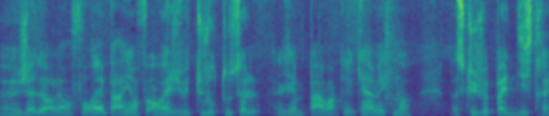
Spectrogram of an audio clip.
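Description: A man talks very fast with a fairly low pitch and vocal fry. His intonation is monotone and flat. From France, Bois-le-Roi. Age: 50s. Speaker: show jumping rider and trainer. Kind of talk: interview. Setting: equestrian club clubhouse. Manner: halting, many hesitations.

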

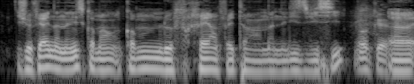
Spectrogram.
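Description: On a very clean recording with a silent background, a man speaks at a fairly quick pace. His pitch is very deep and low, his tone dark and mellow. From Belgium, grew up after early childhood in Rwanda, Congo and Kenya refugee camps. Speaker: startup coach and fundraising advisor. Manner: hesitant, many fillers and repetitions.

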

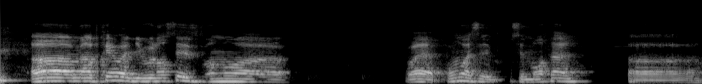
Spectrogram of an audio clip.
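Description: A man speaks very slowly at a fairly high pitch, sounding somewhat breathy. His pitch varies in an ordinary way, and he takes long, frequent pauses. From France. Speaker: basketball draft prospect. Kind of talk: video interview.

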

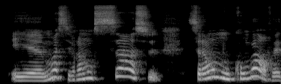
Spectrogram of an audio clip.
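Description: On a very clean recording with a silent background, a woman speaks at a moderate pace in an animated tone. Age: 20s. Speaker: social media consultant. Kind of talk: casual interview. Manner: spontaneous, animated.

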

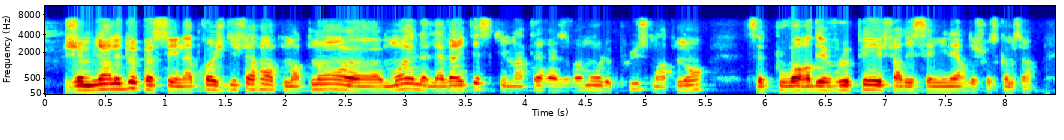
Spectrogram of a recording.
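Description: Talking very fast, a man keeps a fairly even intonation at a medium pitch while his loudness swings a lot. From French-speaking Switzerland, near Geneva. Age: 20s. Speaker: professional bodybuilder. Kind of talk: casual chat.

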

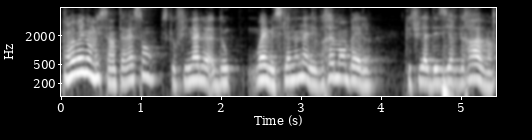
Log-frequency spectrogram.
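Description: Her speech runs at a very fast pace, with a fairly high pitch and ordinary pitch variation. This woman's loudness swings widely. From rural France, small village. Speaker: podcast host. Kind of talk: casual interview. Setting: at the guest's home.

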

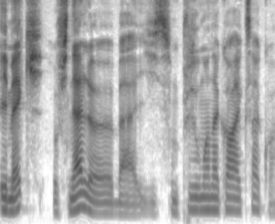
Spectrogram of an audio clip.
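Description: A medium-pitched man speaks with ordinary pitch variation, moving at a fairly quick pace. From France, rural Beaujolais. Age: 20s. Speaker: podcast guest. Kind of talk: casual chat. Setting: at the host's home. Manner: hesitant, many fillers.

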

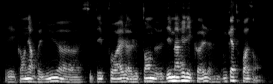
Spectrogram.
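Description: The intonation stays fairly even. There are hardly any pauses. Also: man, fairly low pitch for a man. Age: 30s. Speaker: travel blogger and father. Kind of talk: interview. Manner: halting.

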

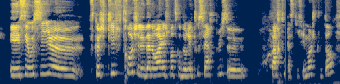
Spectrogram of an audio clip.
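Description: Her voice is raised and projected, with big swings in loudness. The woman's pitch is high and varies in an ordinary way. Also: moderate pace. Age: 20s. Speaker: master's student. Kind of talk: casual chat. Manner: animated.

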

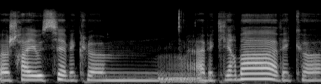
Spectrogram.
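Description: A calm-toned woman at a medium pitch, with ordinary pitch variation and a fairly slow pace. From southern France, Carcassonne and Toulouse area. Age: 30s. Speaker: ultra-distance runner and polar adventurer. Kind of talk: interview.

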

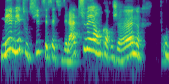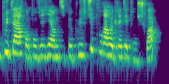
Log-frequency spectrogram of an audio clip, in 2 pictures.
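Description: This woman sounds somewhat breathy, with a fairly high pitch, lively intonation and a moderate pace. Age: 30s. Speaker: literature lecturer and author. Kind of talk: interview. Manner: halting.

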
